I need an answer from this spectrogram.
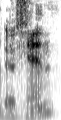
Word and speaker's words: Duquesne: Oh, Duquesne.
